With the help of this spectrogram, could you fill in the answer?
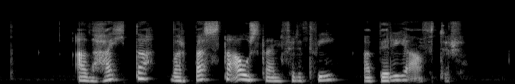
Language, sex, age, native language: Icelandic, female, 20-29, Serbo-Croatian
